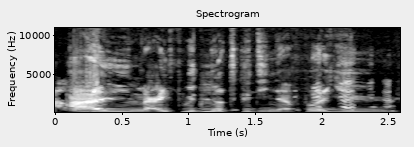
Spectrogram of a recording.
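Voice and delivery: put-on loud, angry shouting in an Austrian accent. Playing the character Romulus, now enraged, angry Romulus with Arnold Schwarzenegger twist. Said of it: "You've activated angry Romulus".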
